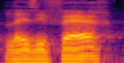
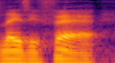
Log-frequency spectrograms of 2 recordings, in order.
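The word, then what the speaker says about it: laissez-faire: in economics people use the french word laissez faire i'm trying to pronounce it lazy fair to represent the economic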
